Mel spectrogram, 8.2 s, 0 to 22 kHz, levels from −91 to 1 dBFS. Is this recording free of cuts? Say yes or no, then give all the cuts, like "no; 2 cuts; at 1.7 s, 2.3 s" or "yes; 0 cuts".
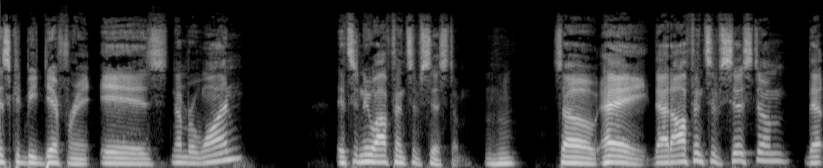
yes; 0 cuts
